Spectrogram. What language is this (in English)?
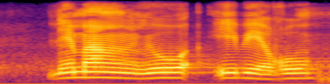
Northern Sotho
